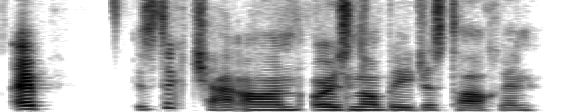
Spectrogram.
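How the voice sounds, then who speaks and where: A young woman on a live stream reads her past fan fiction fairly quickly, her mid-range voice fairly even in intonation. The casual reading is punctuated by self-mocking, swearing remarks, frequent laughter, and sentences she abandons halfway.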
